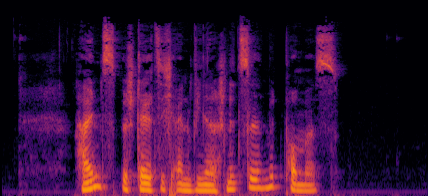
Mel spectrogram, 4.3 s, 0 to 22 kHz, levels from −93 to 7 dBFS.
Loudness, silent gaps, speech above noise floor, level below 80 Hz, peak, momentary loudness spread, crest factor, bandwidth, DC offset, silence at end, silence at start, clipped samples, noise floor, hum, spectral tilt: -23 LUFS; none; 44 dB; -50 dBFS; -6 dBFS; 5 LU; 18 dB; 14 kHz; under 0.1%; 0.9 s; 0.75 s; under 0.1%; -66 dBFS; none; -5 dB/octave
